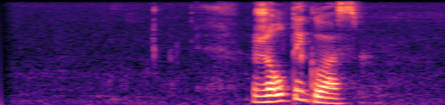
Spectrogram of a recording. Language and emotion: Russian, neutral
